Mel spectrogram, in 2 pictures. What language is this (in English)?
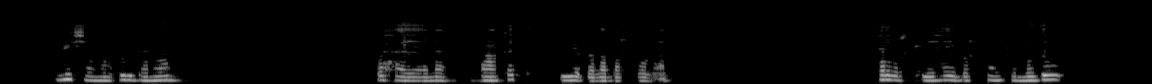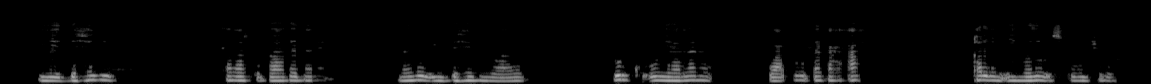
Somali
